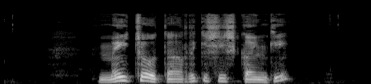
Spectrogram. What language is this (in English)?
Yauyos Quechua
